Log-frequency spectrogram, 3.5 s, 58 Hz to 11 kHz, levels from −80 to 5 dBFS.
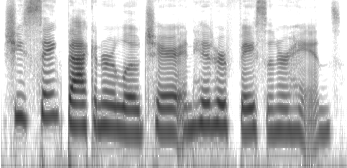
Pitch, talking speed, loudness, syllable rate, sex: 205 Hz, 240 wpm, -21 LUFS, 4.2 syllables/s, female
